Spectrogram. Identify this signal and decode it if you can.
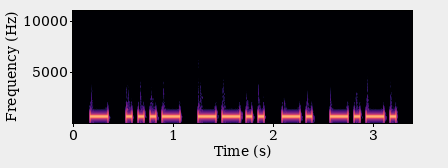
Morse code, heard as a keyed tone, about 20 wpm, 700 Hz. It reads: TVZNC
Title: Code Groups - 5 Letter:Numbers - 20wpm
